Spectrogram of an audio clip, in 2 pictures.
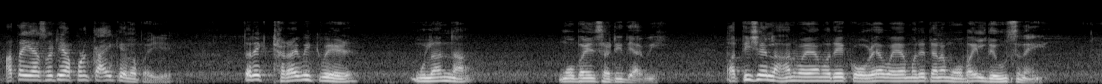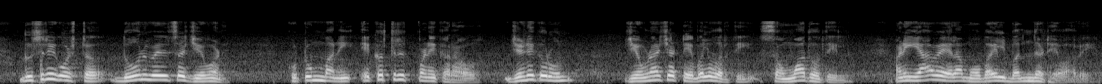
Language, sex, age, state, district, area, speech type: Marathi, male, 60+, Maharashtra, Mumbai Suburban, urban, spontaneous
